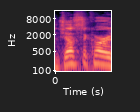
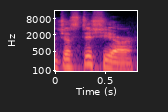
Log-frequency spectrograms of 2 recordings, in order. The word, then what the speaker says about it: justiciar: Han let me know the justicar is vzon and vzon is the justiciar I keep saying it wrong what was it justicar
